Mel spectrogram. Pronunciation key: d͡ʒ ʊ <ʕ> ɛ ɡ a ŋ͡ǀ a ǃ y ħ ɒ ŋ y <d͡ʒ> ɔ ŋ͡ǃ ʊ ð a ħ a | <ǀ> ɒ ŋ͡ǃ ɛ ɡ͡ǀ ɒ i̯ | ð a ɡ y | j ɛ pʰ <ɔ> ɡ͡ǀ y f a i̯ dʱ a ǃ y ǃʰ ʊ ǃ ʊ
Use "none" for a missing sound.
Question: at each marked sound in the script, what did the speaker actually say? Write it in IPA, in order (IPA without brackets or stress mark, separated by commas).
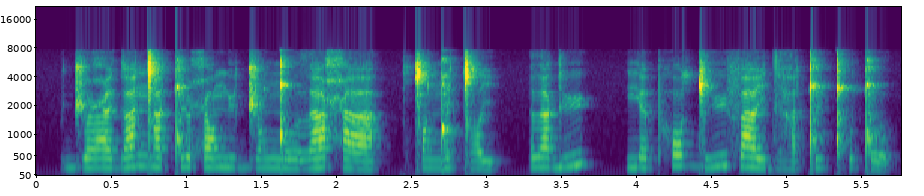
ʕ, d͡ʒ, ǀ, ɔ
